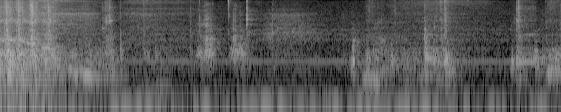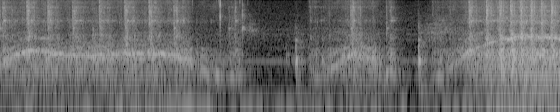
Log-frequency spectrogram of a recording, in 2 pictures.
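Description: A sewing machine runs in bursts as quilt diamond pieces are stitched for a table topper, a fast steady mechanical whir with short pauses and clicks between runs, close and clear, without speech.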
